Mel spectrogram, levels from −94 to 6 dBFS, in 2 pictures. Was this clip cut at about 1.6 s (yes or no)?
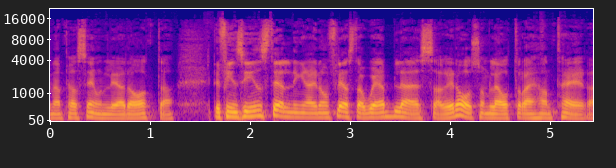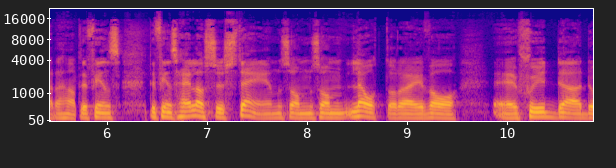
no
